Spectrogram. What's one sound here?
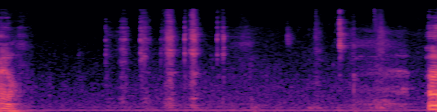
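A metal tool scratches lightly across a hard board.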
